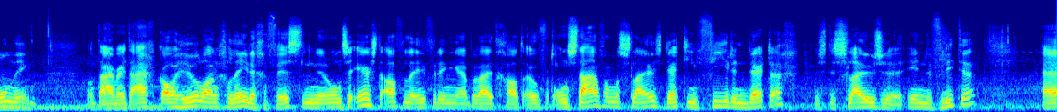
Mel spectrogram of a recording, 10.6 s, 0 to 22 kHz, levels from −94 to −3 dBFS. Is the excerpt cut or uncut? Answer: cut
